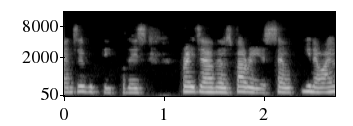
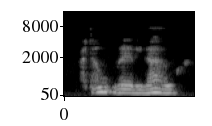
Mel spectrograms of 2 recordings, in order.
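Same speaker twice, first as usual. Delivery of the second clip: hushed, secretive, confiding conspiratorial tone; 3 semitones lower, 5 dB quieter than usual. Retelling a pupil's answer to the visitor beside him: imitating a conspiratorial tone. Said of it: "he sort of conspiratorially says to me".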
